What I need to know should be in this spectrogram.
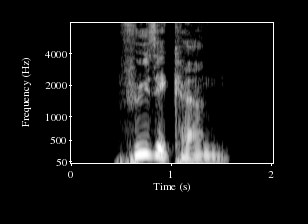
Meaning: dative plural of Physiker
- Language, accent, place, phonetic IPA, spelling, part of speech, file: German, Germany, Berlin, [ˈfyːzɪkɐn], Physikern, noun, De-Physikern.ogg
